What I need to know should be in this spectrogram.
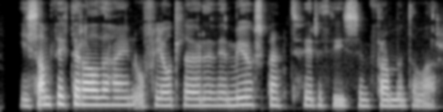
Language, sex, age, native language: Icelandic, female, 40-49, Icelandic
